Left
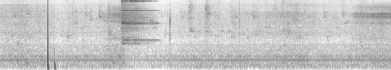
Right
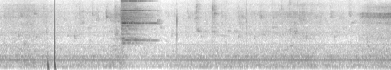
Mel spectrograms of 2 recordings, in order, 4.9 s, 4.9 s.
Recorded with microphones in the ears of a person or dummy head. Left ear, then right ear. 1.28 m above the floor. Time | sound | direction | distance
1.5 | a doorbell | 10° right (ahead or behind) | 0.9 m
